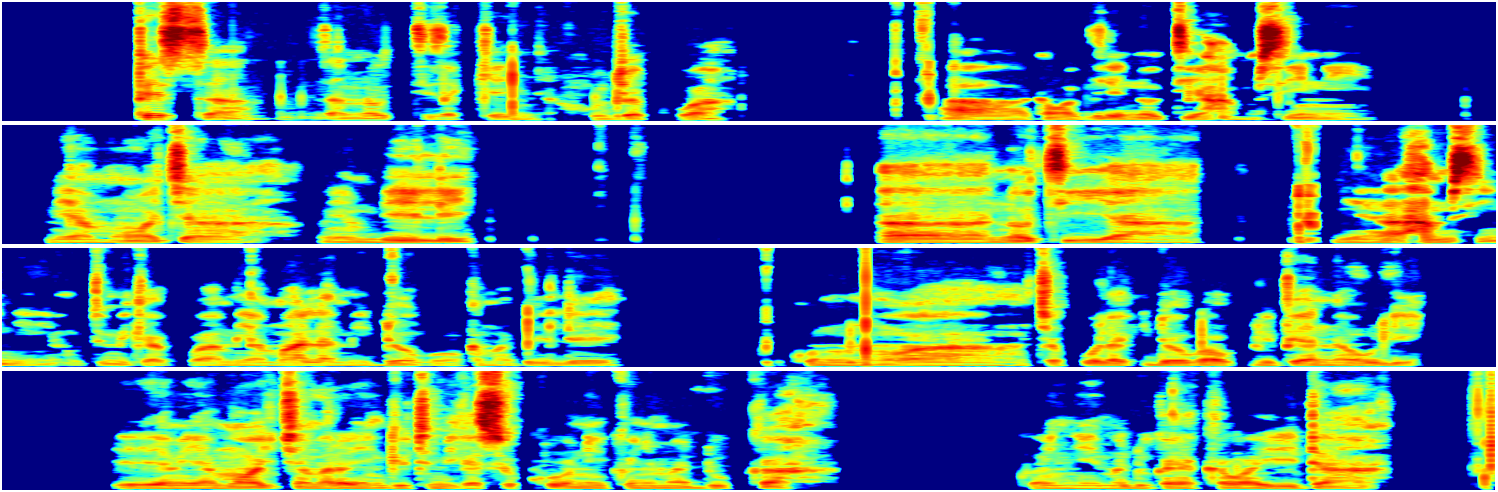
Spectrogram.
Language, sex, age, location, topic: Swahili, male, 25-35, Wajir, finance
